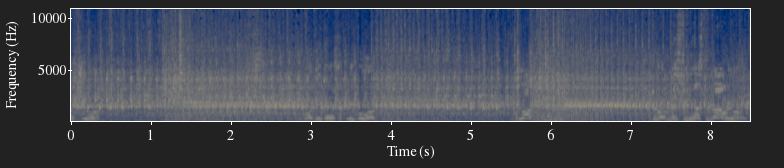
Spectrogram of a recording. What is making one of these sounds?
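A boat engine roars loudly and steadily.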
